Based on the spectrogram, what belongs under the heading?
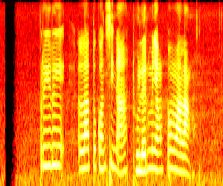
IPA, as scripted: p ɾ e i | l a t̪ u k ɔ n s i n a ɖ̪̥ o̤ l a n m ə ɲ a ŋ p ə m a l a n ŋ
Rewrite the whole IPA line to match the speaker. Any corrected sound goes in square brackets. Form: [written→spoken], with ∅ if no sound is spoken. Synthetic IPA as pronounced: p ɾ [e→i] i | l a t̪ u k ɔ n s i n a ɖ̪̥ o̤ l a n m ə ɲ a ŋ p ə m a l a [n→∅] ŋ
